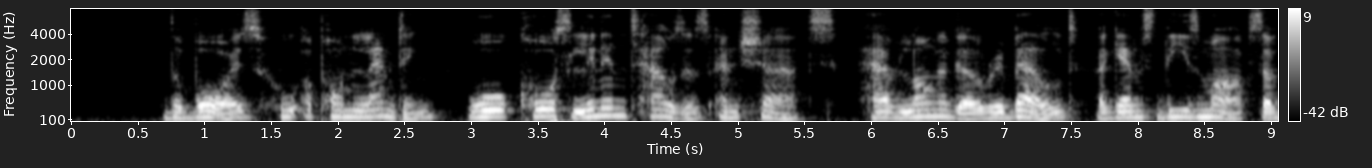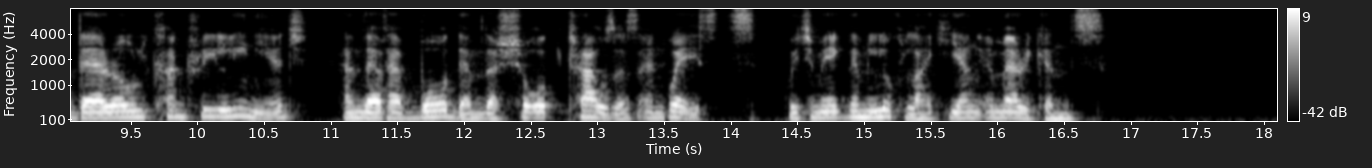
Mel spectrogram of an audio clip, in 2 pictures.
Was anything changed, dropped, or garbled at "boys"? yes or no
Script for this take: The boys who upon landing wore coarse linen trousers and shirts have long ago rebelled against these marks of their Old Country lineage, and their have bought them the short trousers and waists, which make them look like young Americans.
no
